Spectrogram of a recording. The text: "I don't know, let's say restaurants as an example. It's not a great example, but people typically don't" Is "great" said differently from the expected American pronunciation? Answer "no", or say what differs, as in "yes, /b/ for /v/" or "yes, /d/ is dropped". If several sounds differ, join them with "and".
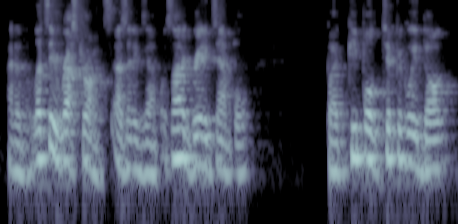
no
